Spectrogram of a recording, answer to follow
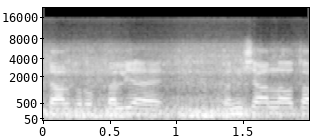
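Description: A man talking into a handheld microphone, over a steady low background rumble of street traffic.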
